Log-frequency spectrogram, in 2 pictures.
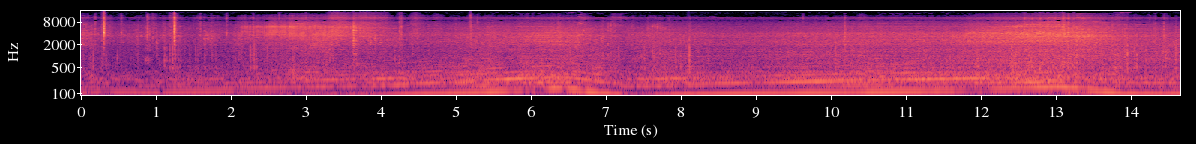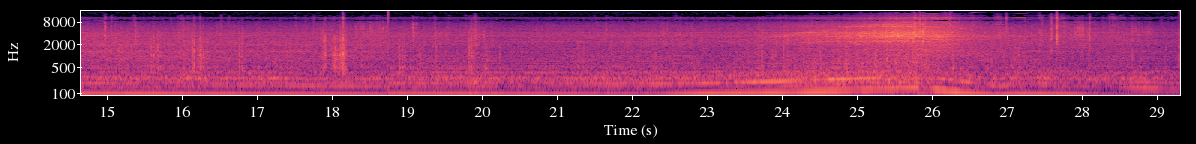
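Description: Turbocharged 1.6-litre GA16 four-cylinder engine of a B13 Nissan Sentra, heard from inside the cabin, pulling through the gears on a still-untuned speed-density setup. Its pitch climbs and drops sharply at a gear change three times, with a steady cruise in the middle, and a hiss swells with each pull.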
